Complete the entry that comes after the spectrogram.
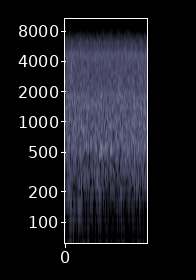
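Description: A river flows steadily beside a hiking trail in the Peak District, a continuous broadband rushing of moving water that stays even and close throughout, with no voices.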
